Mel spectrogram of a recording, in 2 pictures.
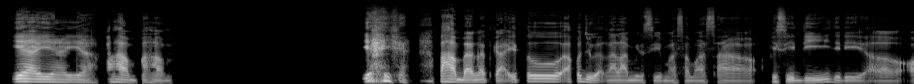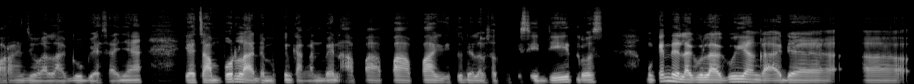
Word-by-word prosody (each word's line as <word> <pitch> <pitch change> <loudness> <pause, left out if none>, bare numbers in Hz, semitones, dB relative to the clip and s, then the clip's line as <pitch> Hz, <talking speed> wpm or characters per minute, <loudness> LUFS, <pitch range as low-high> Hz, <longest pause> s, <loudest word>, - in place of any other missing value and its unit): Iya 140 0 +11 0.2
iya 120 -1 +4
iya, 110 -1 0 0.2
paham 120 -2 +3
paham. 100 -3 -3 2.0
Iya - - +10
iya - - +1 0.3
paham 130 -3 +6
banget, 105 0 +2
Kak. - - -2
Itu 140 +1 +2
aku - - -3
juga 105 -2 -1
ngalamin 95 0 -5
sih 90 - -8
masa-masa 85 -1 -8 0.2
VCD, 105 -1 -3
jadi, 85 -2 -6
eee, 85 -1 -8
orang 90 +2 -7
jual 90 -2 -6
lagu 85 +3 -6
biasanya 95 +2 -5 0.4
ya 100 - +2
campurlah 100 +1 +3
ada 90 - -6
mungkin 90 +3 -6
Kangen 90 -3 -8
Band, 100 +2 -5
apa 95 -2 -7
apa 95 -1 0
apa 105 +3 -1
gitu 90 +3 -9
dalam 95 -4 -5
1 - - -12
VCD 100 +5 -1
terus, 105 -2 -3 0.4
mungkin 150 +10 +2
dari 130 - +7
lagu-lagu 110 -3 +4
yang 120 -5 +3
nggak 100 - 0
ada, 100 -1 0 0.6
eee, 95 -1 -6
95 Hz, 145 wpm, -23 LUFS, 90-110 Hz, 2.0 s, Iya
